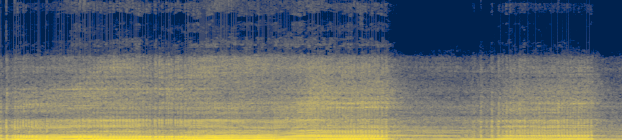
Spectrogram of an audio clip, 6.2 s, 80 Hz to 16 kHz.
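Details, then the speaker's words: Kawasaki KX85 two-stroke, first kick after replacing water pump and case seals and gaskets to cure a leak, still warming up. Crisp ringing revs, holds, then drops back to a steady idle with no misses; sounds different than before. Normal running. "Beautiful. First kick. Nice. Gotta let it warm up for a second and then we can give it a shot. Sounds way different now."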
